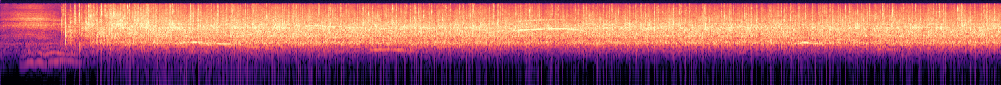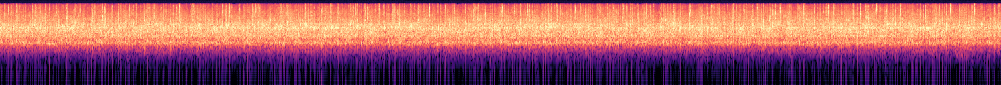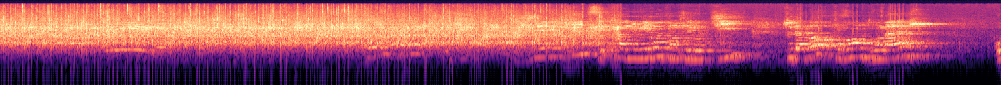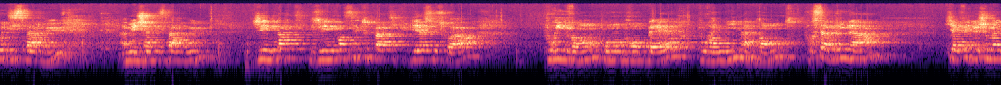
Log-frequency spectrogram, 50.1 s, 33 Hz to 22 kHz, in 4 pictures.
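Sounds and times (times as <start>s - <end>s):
audience applauding: 0.6s - 33.1s.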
